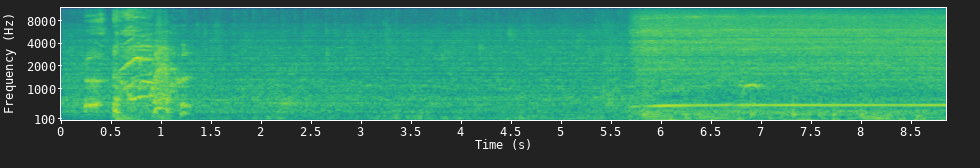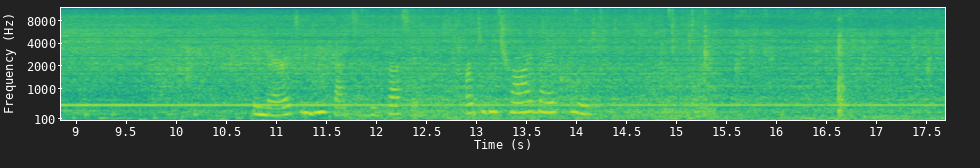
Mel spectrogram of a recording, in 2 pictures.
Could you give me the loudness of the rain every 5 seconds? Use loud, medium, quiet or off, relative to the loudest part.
medium, medium, loud, loud.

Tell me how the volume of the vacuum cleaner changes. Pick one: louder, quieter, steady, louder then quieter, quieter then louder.
quieter.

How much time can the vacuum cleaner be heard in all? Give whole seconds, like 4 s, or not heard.
12 s.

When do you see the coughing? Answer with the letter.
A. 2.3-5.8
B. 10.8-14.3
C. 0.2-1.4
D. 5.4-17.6
C.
